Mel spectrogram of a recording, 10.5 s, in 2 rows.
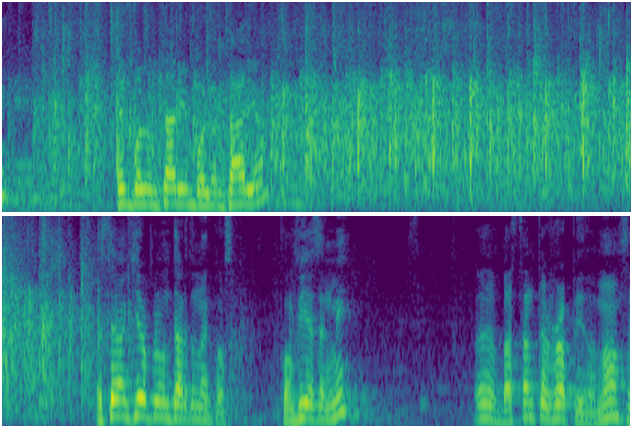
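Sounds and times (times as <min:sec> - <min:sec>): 
audience applause: 0:00.0 - 0:06.4
speech: 0:01.0 - 0:02.4, 0:06.0 - 0:08.3, 0:09.2 - 0:10.4.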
